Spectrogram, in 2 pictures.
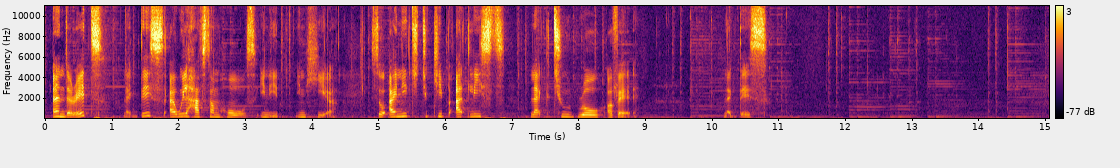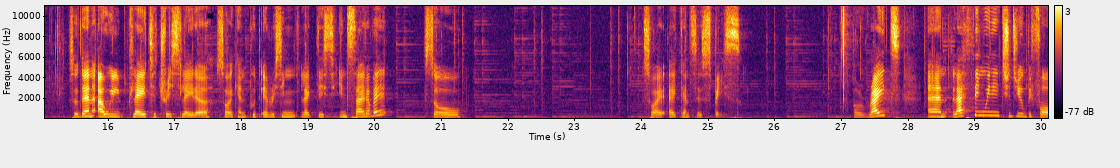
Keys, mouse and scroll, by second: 0.1 click, 9.1 ctrl+KP_Subtract, 9.6 ctrl+KP_Subtract, 12.1 Delete, 23.1-24.5 middle drag.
